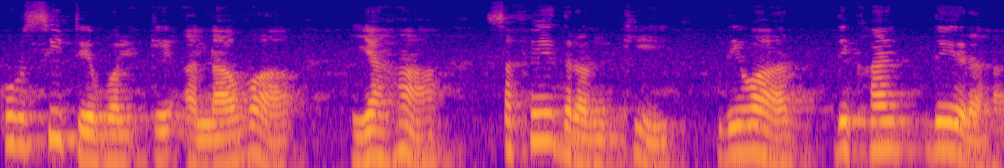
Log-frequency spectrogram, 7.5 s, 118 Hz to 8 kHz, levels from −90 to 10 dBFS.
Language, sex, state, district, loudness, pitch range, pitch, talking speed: Hindi, male, Rajasthan, Bikaner, -16 LUFS, 130-190 Hz, 150 Hz, 95 wpm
